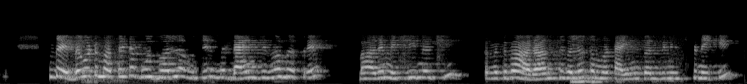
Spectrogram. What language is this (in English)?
Odia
